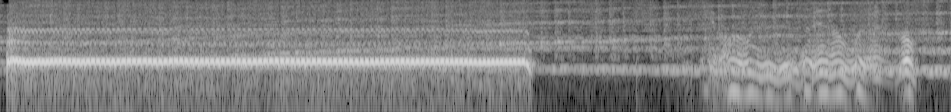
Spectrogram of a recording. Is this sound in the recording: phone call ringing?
yes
